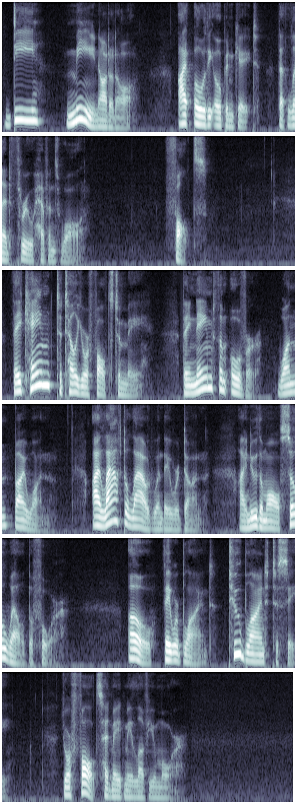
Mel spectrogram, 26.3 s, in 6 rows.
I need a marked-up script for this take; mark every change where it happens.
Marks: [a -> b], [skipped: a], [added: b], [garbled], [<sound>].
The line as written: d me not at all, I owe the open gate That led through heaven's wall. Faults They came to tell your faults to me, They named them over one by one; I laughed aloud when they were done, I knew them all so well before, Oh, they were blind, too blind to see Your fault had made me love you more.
d me not at all, I owe the open gate That led through heaven's wall. Faults They came to tell your faults to me, They named them over one by one; I laughed aloud when they were done, I knew them all so well before, Oh, they were blind, too blind to see Your [fault -> faults] had made me love you more.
